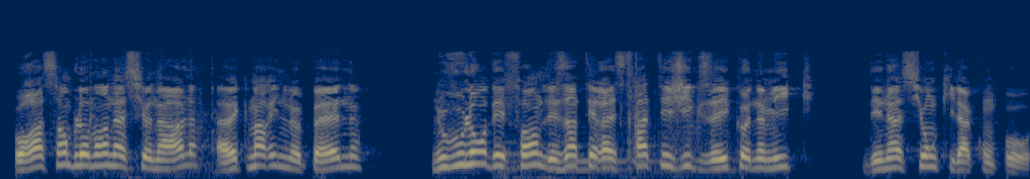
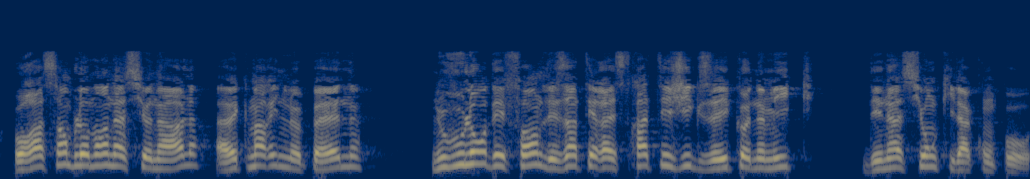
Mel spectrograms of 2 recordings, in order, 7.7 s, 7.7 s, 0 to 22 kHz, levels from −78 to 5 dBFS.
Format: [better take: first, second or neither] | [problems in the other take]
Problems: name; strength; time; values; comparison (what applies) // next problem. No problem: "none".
second | noise reduction (neural separator model SepFormer DNS4)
